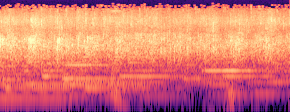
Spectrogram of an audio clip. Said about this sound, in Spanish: Gloria a Dios por estas vidas. Damos un aplauso al Señor por estas vidas. Un aplauso al Señor.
